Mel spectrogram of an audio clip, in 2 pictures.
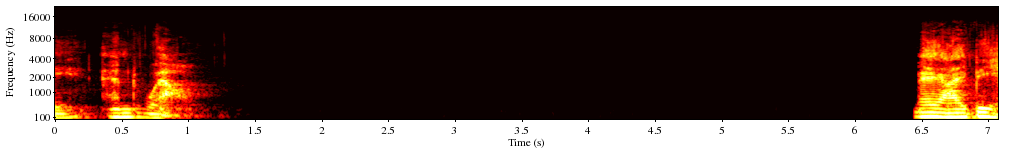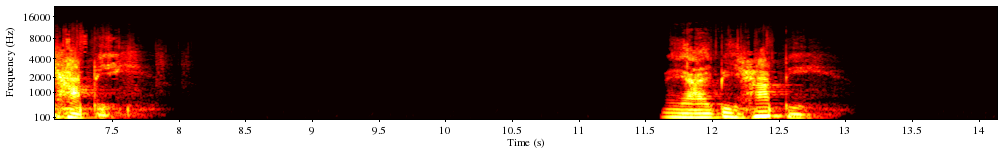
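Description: An older man speaks slowly through a headset microphone, in short phrases with long pauses.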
